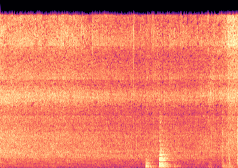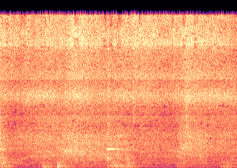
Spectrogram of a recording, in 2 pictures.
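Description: Marinated chicken and onions sizzle and hiss in a hot pan for chicken biryani on high flame, with a continuous frying noise broken by a few scraping stirs of a spoon.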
